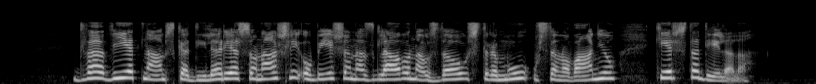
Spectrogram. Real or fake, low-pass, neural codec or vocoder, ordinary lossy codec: real; 7.2 kHz; none; none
